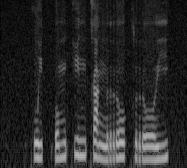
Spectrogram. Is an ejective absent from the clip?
yes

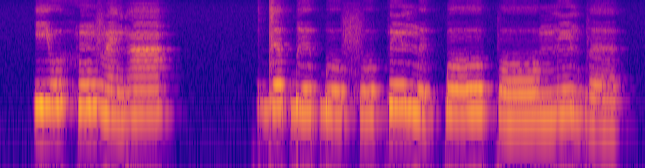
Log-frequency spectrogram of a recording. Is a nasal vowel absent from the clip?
no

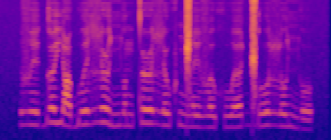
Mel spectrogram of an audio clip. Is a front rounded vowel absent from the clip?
no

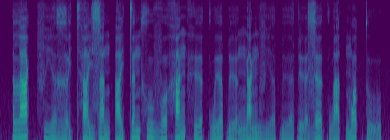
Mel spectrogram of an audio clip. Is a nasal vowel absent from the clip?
yes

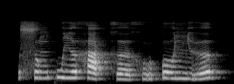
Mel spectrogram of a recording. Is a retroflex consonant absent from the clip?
yes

